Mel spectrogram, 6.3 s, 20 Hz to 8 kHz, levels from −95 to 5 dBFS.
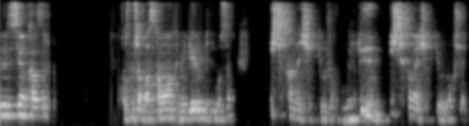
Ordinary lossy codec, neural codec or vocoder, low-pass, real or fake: none; none; none; real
